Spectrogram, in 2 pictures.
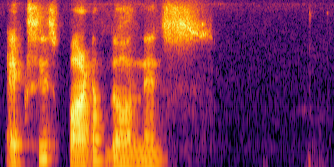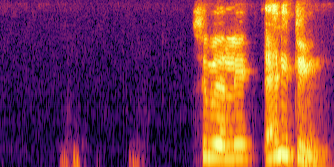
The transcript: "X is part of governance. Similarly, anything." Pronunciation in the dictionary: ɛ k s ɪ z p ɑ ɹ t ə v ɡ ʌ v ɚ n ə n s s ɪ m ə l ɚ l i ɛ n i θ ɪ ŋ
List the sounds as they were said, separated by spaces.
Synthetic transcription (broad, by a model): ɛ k s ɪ s p ɑ ɹ t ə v ɡ ʌ v ɚ n ə n s s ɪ m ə l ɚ l i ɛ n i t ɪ ŋ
